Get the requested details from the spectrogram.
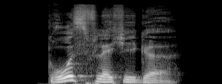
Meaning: inflection of großflächig: 1. strong/mixed nominative/accusative feminine singular 2. strong nominative/accusative plural 3. weak nominative all-gender singular
- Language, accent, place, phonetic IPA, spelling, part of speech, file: German, Germany, Berlin, [ˈɡʁoːsˌflɛçɪɡə], großflächige, adjective, De-großflächige.ogg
